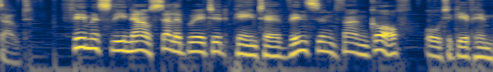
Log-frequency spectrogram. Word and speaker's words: Vincent van Gogh: Famously now celebrated painter Vincent van Gogh, or to give him his correctly pronounced Dutch name, Vincent van Gogh, received little praise during his life.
